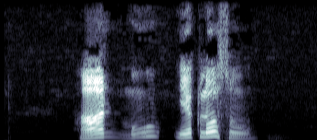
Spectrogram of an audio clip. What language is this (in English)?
Wadiyara Koli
